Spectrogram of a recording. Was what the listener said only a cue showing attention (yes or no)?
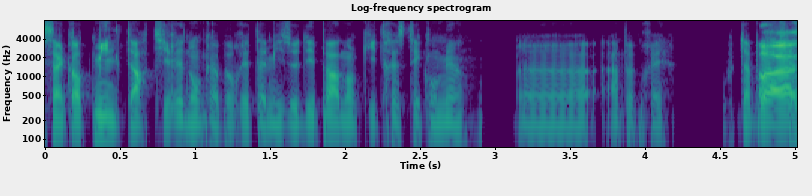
no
